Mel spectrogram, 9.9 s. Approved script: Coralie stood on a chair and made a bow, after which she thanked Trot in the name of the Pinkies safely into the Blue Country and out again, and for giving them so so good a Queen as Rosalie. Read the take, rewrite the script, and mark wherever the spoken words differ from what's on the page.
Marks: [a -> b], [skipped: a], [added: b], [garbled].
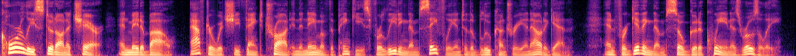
Coralie stood on a chair and made a bow, after which she thanked Trot in the name of the Pinkies [added: for leading them] safely into the Blue Country and out again, and for giving them so [skipped: so] good a Queen as Rosalie.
